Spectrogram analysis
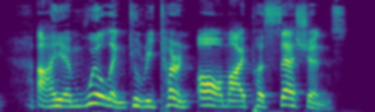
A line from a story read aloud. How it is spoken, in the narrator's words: Sun Chen now kowtowed to Sun Xiu, pleading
